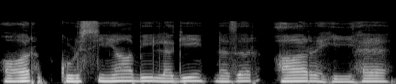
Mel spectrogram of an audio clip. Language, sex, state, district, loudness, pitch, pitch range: Hindi, male, Jharkhand, Ranchi, -18 LUFS, 140 Hz, 140-155 Hz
